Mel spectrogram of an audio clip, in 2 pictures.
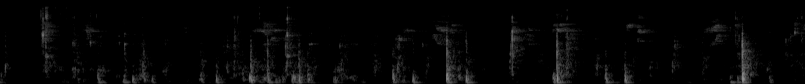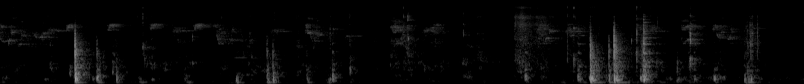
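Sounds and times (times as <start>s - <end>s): chewing and lip-smacking: 0.0s - 16.0s
fingers picking food from plate: 0.0s - 16.0s.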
